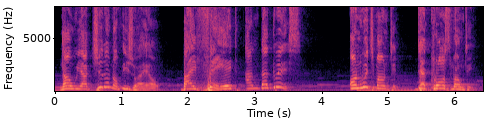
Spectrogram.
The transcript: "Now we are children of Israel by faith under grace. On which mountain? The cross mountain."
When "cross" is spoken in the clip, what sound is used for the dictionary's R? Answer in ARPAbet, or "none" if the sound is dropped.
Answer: R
